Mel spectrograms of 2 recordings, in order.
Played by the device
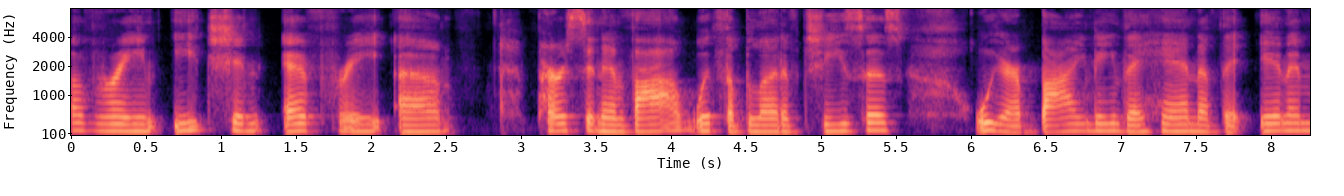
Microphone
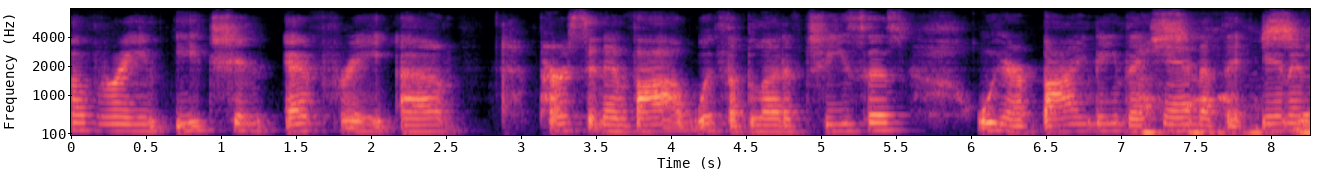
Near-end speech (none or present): present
